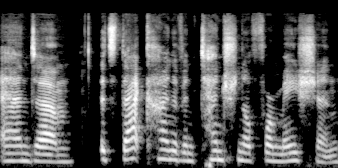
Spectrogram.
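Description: A plain, everyday voice with a dry, close sound and no echo. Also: woman. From US Midwest, Minnesota. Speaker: author and church scholar. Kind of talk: radio interview.

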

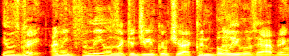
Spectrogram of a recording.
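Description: This man has a fairly high pitch and speaks with a New York accent. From New York, Brooklyn. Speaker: actor and filmmaker. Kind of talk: casual interview. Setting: studio.

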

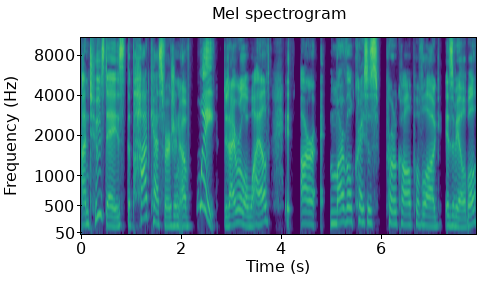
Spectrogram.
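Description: In an ordinary speaking voice, a woman talks at a fairly slow pace with medium pitch, ordinary pitch variation and very even loudness, recorded very cleanly with a silent background and a dry, close sound free of echo. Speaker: tabletop roleplaying podcast player and co-host. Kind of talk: tabletop roleplaying actual play and casual banter.

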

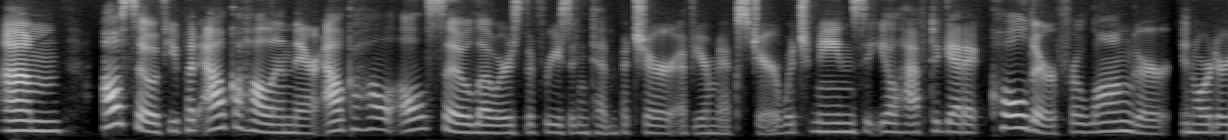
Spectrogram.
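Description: Against a quiet background, a woman talks fairly quickly in an ordinary speaking voice at a medium pitch. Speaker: podcast host. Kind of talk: casual chat. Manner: casual, filler-heavy.

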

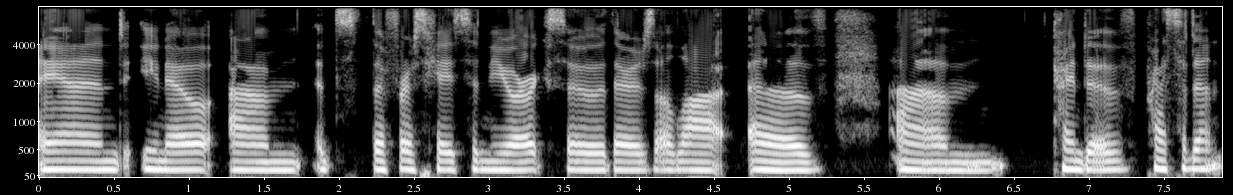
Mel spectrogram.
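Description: Her voice is very deep and low for a woman, monotone and flat, in a dry, close sound with no echo. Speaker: podcast co-host, sex researcher. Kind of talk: casual chat.

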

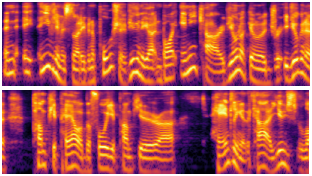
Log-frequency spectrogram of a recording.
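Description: A man in an Australian accent talks at a very fast pace with lively intonation. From Australia (Geelong, Victoria). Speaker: car owner and enthusiast. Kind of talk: casual interview. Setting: video call. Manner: talkative.

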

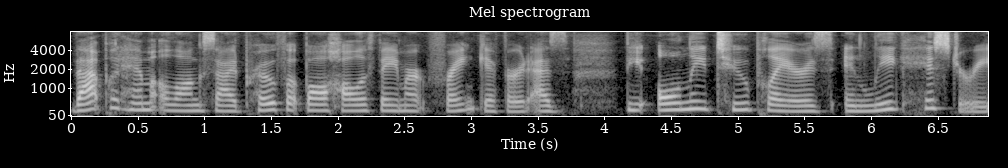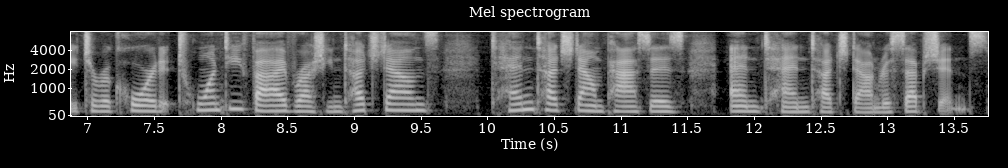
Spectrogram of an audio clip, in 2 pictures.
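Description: A woman in a plain, everyday voice at a medium pitch and fairly slow pace, with ordinary pitch variation and a quiet background. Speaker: sports podcast host. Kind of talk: scripted narration.

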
